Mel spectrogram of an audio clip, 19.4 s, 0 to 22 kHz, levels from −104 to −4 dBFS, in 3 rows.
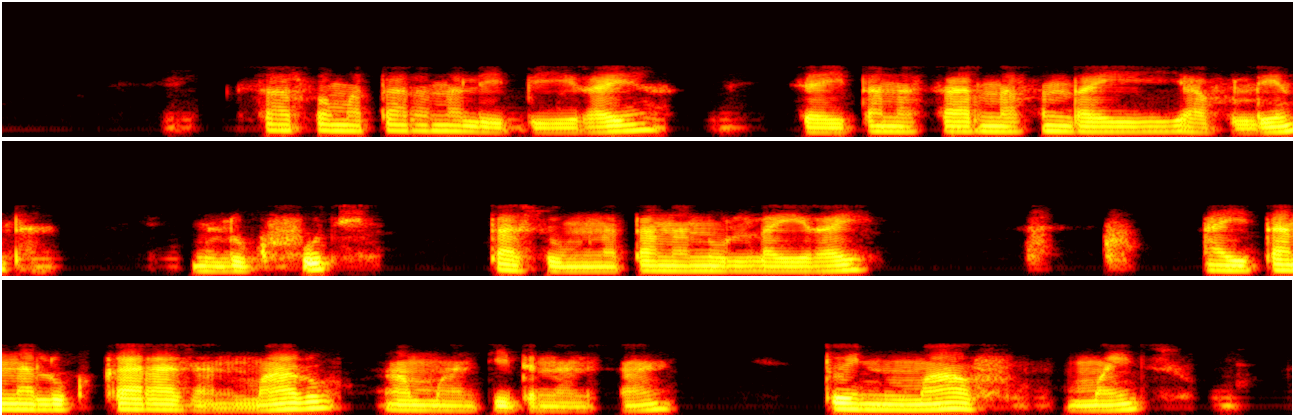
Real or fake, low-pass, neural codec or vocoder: real; 3.6 kHz; none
